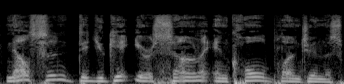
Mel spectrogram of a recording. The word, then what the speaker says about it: sauna: We're taking sauna about 3 or 4 times a week, and it's the best thing for these aching joints. Okay, I know you're not Finnish. It's pronounced sauna. Sauna.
